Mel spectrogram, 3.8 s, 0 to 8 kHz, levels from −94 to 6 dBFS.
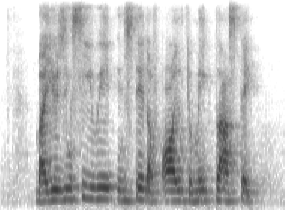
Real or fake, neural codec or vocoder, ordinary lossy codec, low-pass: fake; vocoder, 44.1 kHz, 128 mel bands, Pupu-Vocoder; Opus, 24 kbps; 7.2 kHz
